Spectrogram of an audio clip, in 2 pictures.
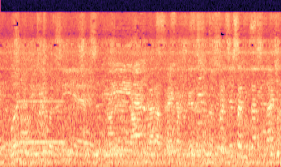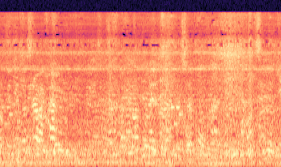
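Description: Passengers chattering inside a car of the Corcovado electric rack railway, over the train's steady low rumble, as the opposite train passes close alongside.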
